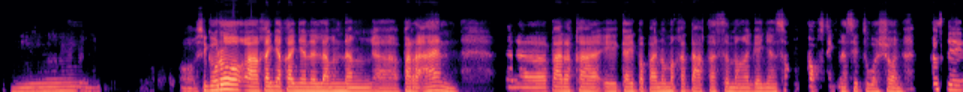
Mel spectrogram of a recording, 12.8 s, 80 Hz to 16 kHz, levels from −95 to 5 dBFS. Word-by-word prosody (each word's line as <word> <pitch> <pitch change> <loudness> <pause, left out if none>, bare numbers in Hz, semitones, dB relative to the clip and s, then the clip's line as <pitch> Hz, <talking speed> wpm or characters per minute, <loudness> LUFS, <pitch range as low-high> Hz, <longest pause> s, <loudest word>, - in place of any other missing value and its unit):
Hmm. 145 +1 -7 1.1
Oh, 120 -1 -10
siguro, 180 +3 +5 0.2
ah, 155 -3 +5
kanya-kanya 155 -1 +3
na 150 - +3
lang 145 0 +3
ng, 140 -1 +2 0.2
ah, 130 -1 -3
paraan, 145 -2 +2 0.6
para, 145 0 -8 0.4
para 155 -1 +3
ka 150 0 -1 0.3
eh, 145 -1 -3
kahit 145 -1 -1
papa'no 145 -1 -1
makatakas 140 -1 -3
sa 150 - -4
mga 135 0 -3
gan'yan 135 -1 -3
sa - - -8 0.3
toxic 155 - -8
na 140 -1 -4
sitwasyon 135 -1 -4 0.4
kasi 195 -4 -3
145 Hz, 115 wpm, -21 LUFS, 140-155 Hz, 1.1 s, siguro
